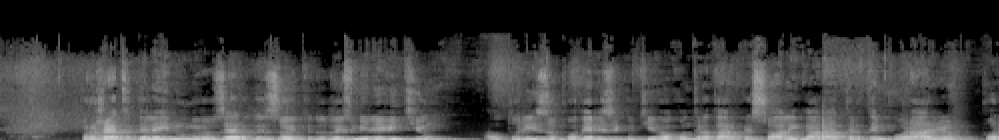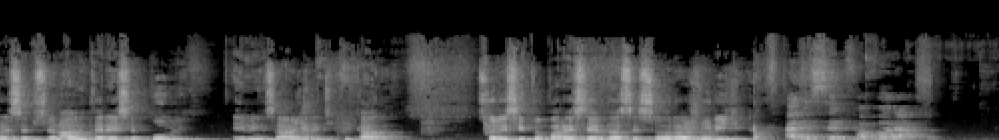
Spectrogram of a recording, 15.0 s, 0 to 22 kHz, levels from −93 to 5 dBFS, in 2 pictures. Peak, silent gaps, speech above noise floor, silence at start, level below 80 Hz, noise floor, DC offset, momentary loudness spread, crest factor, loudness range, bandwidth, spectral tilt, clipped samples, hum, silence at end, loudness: -6 dBFS; none; 33 dB; 0 s; -60 dBFS; -57 dBFS; under 0.1%; 12 LU; 18 dB; 3 LU; 17 kHz; -5 dB/octave; under 0.1%; none; 0.5 s; -25 LUFS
